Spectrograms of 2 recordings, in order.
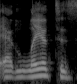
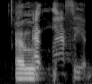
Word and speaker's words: Atlassian: a study at by Atlantis in that's how you spell it I that's how you say that atlassian atlassian that's it uh yeah it's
